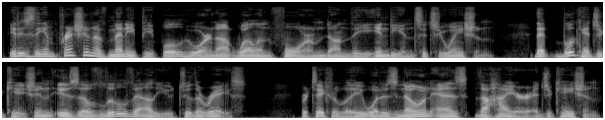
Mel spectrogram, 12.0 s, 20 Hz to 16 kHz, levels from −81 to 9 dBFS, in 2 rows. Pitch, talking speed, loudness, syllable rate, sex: 105 Hz, 170 wpm, -19 LUFS, 5.2 syllables/s, male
